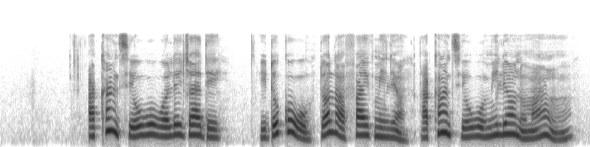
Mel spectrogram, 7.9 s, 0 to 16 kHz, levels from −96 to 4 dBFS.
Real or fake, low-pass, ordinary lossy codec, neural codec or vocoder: real; 7.2 kHz; none; none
